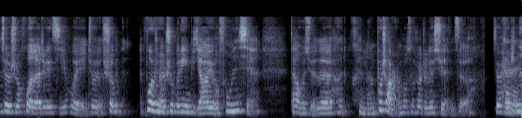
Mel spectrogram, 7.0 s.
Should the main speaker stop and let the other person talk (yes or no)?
yes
